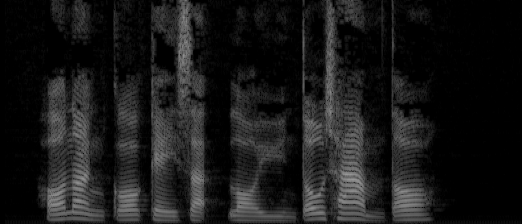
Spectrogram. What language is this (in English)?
Cantonese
